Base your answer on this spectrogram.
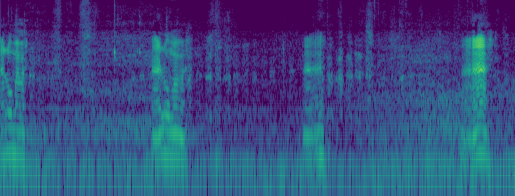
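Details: Siberian Husky called Tang at parcel-receiving time, giving four brief wavering howl-whines spaced roughly every two to three seconds, the last one loudest, over steady background noise and occasional human voices.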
